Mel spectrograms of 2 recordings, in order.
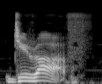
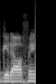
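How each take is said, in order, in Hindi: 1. यह j से शुरू होता है और f पर खत्म होता है। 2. यह g से शुरू होता है और स्वर पर खत्म होता है। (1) "जीम आ गई" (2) "या गिराफे नहीं बोलना"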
